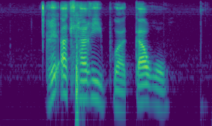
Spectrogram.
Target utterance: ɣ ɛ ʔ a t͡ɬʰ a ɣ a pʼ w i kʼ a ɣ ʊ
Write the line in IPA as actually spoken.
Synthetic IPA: ɣ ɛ ʔ a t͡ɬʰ a ɣ i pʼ w a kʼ a ɣ ʊ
